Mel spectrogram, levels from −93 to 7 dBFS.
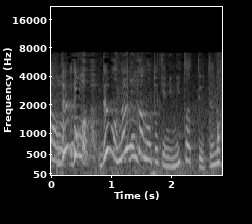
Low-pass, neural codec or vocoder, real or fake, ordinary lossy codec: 7.2 kHz; none; real; none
